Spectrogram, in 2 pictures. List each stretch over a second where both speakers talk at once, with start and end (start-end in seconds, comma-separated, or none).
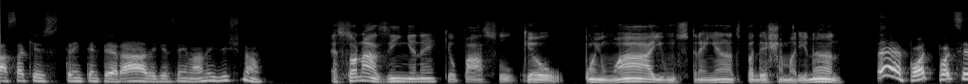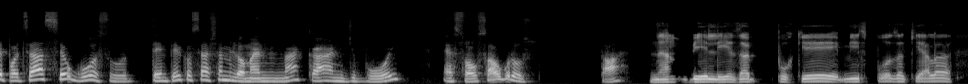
none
